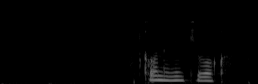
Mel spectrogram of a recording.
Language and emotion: Russian, neutral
